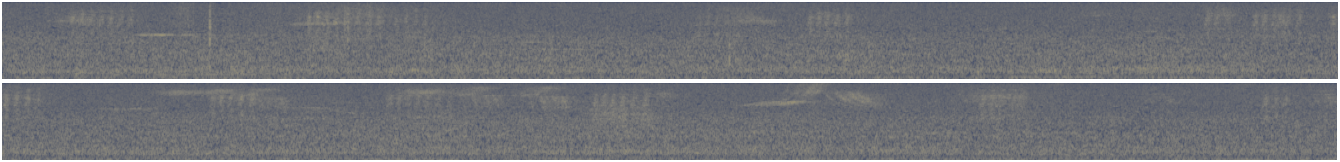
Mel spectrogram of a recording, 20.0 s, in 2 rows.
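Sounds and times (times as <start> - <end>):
steady hiss: 0.0 - 20.0
bird chirps and whistles: 1.0 - 1.5.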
